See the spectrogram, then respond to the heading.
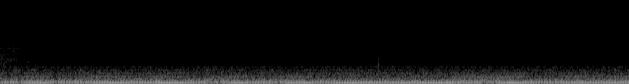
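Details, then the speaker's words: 2008 BMW 330d diesel, cold start at about 10–12°, heard from the driver's seat: deep, lumpy, uneven idle with dips and smoke for the first minute; glow plug activation faults logged. "I don't know if you can hear it. A little bit lumpy. Uh I can feel it sort of sat in this seat."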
